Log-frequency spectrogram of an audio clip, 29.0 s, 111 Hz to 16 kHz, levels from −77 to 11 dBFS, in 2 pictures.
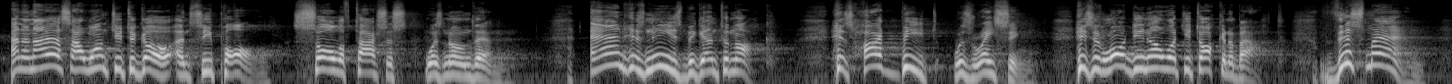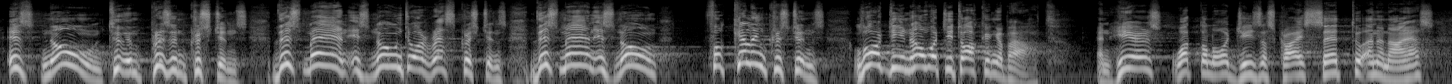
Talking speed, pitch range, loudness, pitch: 155 wpm, 195-295 Hz, -14 LUFS, 255 Hz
